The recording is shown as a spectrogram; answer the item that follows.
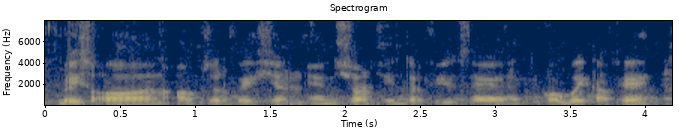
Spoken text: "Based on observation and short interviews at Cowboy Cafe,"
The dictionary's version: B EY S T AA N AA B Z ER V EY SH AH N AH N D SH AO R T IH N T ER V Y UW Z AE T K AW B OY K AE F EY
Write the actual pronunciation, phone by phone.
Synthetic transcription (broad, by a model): B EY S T AA N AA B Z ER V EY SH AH N AH N D SH AO R T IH N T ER F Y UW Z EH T K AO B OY K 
